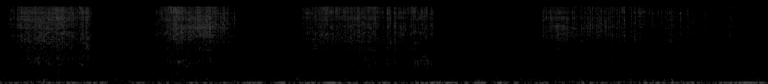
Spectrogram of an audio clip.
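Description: Long nails scratch across the surface of a flat, empty yellow woven plastic mesh tote bag lying on carpet. Several long bursts of bright, high, scratchy rasping are separated by quieter pauses, with a faint low hum underneath.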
